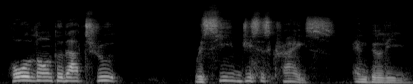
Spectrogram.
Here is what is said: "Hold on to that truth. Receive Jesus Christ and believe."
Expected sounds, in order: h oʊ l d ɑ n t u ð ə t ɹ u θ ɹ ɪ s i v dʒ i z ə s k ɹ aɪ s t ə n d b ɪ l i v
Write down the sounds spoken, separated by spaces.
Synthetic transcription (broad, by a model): h oʊ l d ɑ n t u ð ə t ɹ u t ɹ ɪ s i v dʒ i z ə s k ɹ aɪ s t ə n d b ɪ l i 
